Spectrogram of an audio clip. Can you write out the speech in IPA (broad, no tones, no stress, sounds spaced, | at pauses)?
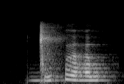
ɡ͡ǀ ʉ pː ɯ ə̯ ɦ ə w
